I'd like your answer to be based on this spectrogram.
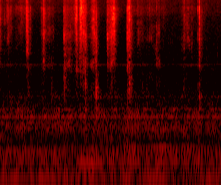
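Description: Tarot cards being shuffled and drawn by hand: a quiet run of soft, papery riffles and snaps in short bursts, with brief pauses and no voice.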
